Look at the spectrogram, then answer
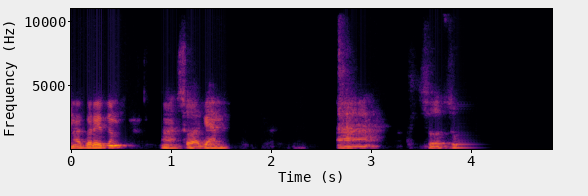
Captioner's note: sound distorted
